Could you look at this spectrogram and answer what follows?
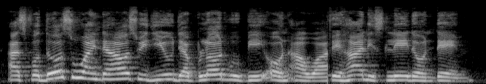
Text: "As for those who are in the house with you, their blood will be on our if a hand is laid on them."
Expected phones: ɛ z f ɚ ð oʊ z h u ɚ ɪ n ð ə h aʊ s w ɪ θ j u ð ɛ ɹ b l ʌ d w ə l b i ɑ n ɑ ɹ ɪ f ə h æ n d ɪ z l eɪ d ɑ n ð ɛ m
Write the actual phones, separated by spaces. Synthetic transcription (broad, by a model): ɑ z f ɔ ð oʊ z h u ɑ ɪ n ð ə h aʊ s w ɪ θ j u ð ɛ b l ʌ d w ə l b i ɑ n ɑ w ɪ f ə h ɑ n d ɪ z l eɪ d ɑ n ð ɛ m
